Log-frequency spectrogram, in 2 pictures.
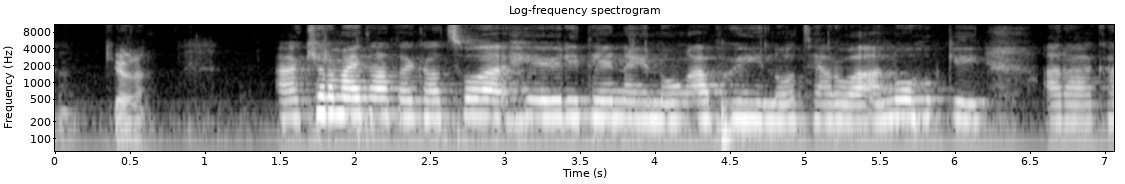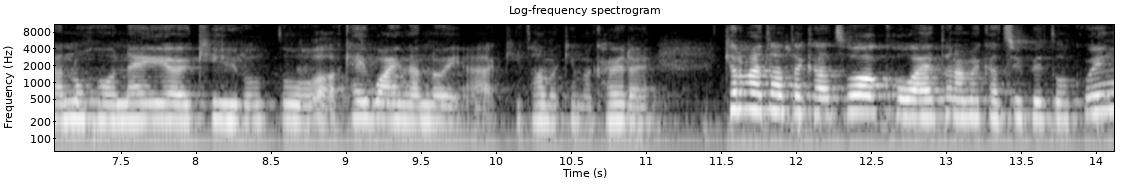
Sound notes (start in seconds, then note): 1.8 speaking in foreign language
